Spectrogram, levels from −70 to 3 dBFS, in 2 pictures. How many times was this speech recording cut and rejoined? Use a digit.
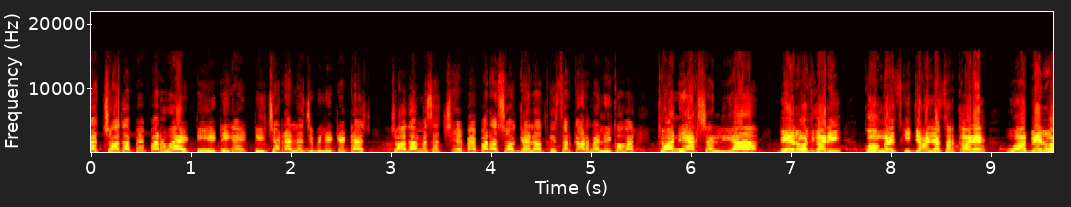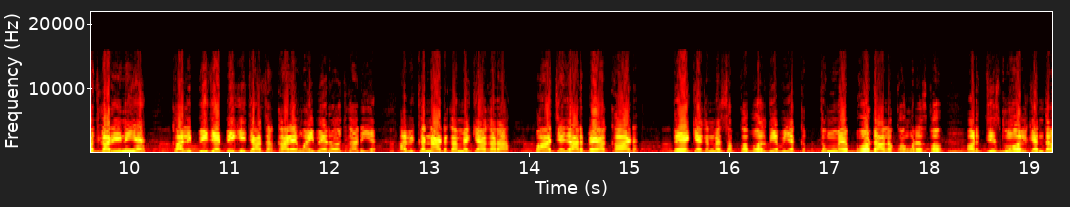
2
